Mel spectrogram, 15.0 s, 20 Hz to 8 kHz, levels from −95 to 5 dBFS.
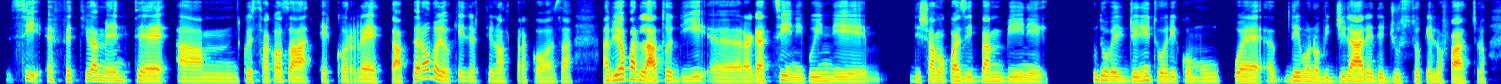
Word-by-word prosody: Sì, 215 -7 -2
effettivamente, 155 -4 0
uhm, 135 -1 -1
questa 150 -2 -3
cosa 145 -3 +3
è 155 -2 -8
corretta, 145 -5 +1
però, 210 +6 +3
volevo 170 - +4
chiederti 150 +1 -8
un'altra 135 0 -6
cosa. 130 +1 -5 0.3
Abbiamo 175 +5 +5
parlato 155 -5 +6
di, 140 +1 -5
uhm, 125 -3 -3
ragazzini, 135 +2 +1
quindi, 140 -1 -2
mhmm, 65 - -16 0.3
diciamo 145 -1 -1
quasi 140 -1 +1
bambini, 140 -2 -2 0.5
dove 160 -5 +1
i 140 -1 -5
genitori 145 -1 -1
comunque, 135 +1 -2
uhm, - - -7
devono 145 -4 0
vigilare 140 +2 +5
ed 135 - -6
è 130 - -1
giusto 135 +2 -7
che 130 - -5
lo 135 - -4
facciano. 115 -3 +1
140 Hz, 140 wpm, -25 LUFS, 135-150 Hz, 0.5 s, parlato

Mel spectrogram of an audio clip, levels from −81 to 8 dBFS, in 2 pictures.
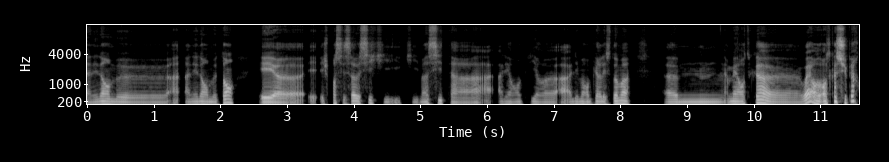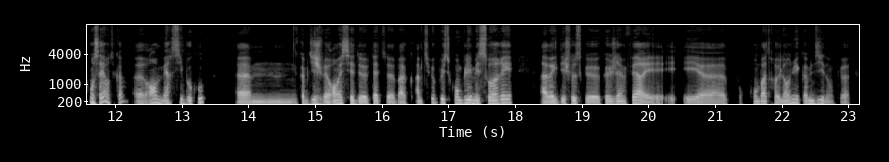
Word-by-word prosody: a - - -8
un - - -10
énorme 110 0 -1
heu, 95 -1 -6
un - - -7
un 105 - -10
énorme 105 -1 -3
temps 155 - +2 0.4
et 95 0 +5
heu, 90 -1 0
et - - -10
et - - -11
je - - -8
pense - - -5
c'est 100 - -9
ça 110 +6 +1
aussi 120 +3 -1
qui 100 -6 -15
qui 95 0 -18
m'incite 100 +6 -3
à 95 -3 -6
à - - -15
aller 105 -1 -11
remplir, 105 +1 -10
heu, 95 0 -8
à - - -5
aller 105 +1 -7
me 105 - -5
remplir 105 +1 -4
l'estomac. 120 +4 0 0.5
Hem, 100 0 -3
mais 110 0 +1
en 110 0 0
tout - - -23
cas, 145 -5 +6
heu, 100 -2 -4
ouais, - - +5
en 120 -3 +5
tout - - -8
cas 210 - +4
super 230 +3 +5
conseil, 180 +1 +3
en 205 - +1
tout - - -18
cas, 175 +4 -4 0.2
vraiment 110 +9 +1
merci 140 +3 -1
beaucoup, 140 +6 0 0.5
hem. 105 0 +1
Comme 115 - +1
dit, 145 +5 +2
je 120 - +2
vais 110 - +3
vraiment 115 +5 +5
essayer 130 +1 +3
de, 110 -3 +3
peut 115 +5 +1
être, 120 - -3
heu, 100 -2 +2
bah, 100 +1 0
co - - -20
un 115 - 0
petit 110 - -8
peu 170 - -2
plus 155 -1 0
combler 140 +1 +3
mes 130 - +4
soirées 140 +6 +3 0.4
avec 105 0 +4
des 110 - +1
choses 120 +3 +1
que 105 -2 +3
que 110 +2 0
j'aime 115 +1 +1
faire 140 +1 +4
et 100 -1 -2
et 105 -1 -2
et - - +3
heu, 100 0 -1 0.2
pour - - -24
combattre 115 0 -1
l'ennui, 120 +8 +1
comme 125 -2 0
dit 135 +3 0
donc, 95 -5 -10
heu. - - -6
105 Hz, 225 wpm, -23 LUFS, 100-125 Hz, 0.5 s, cas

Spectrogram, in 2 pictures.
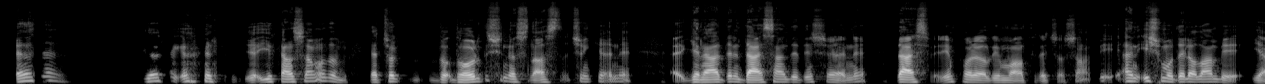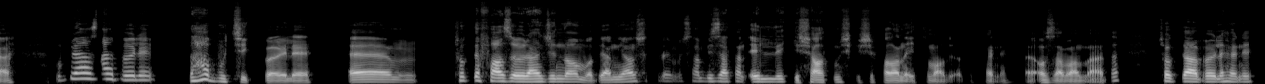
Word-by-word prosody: Evet, 160 +6 +2
evet. 170 -7 -11 0.8
Yo 145 +2 +2 0.2
yo 135 - -2 0.2
yok 140 -2 +2 0.3
ya - - -2 0.2
yanlış 120 +3 +3
anlamadım. 150 - -2 0.2
Ya, 110 - +1
çok 140 0 0 0.4
do - - 0
doğru 115 +4 +6
düşünüyorsun 130 -10 -3
aslında 110 -1 -1
çünkü, 130 -2 -7
hani, - - -6 0.4
eee, - - -1
genelde, 110 +3 +4
hani, 120 -3 -4
dershane 115 +3 +6
dediğin 115 0 -4
şey, 120 -2 -6
hani, - - -3 0.3
ders 110 +1 +7
vereyim, 120 - -4
para 110 -5 +2
alayım 100 +1 -1
mantığıyla 90 -2 -1
çalışan - - -10
bir, - - -9
hani, 150 0 +1
iş 155 -1 +1
modeli 130 -3 +2
olan 125 +1 +2
bir 375 +1 -2
yer. - - -3 0.4
Bu 190 +1 -18
biraz 260 -1 +1
daha, 245 -2 -2
böyle, 205 +1 -2 0.3
daha 175 -2 +1
butik 130 -6 -6
böyle. 85 0 +1 0.4
Emm, 115 -2 +3 0.4
çok 180 0 -7
da 180 - +2
fazla 150 -4 +4
öğrencinin 135 0 +4
olmadığı. 125 -7 -1
Yani, 105 +2 0
yanlış 135 +4 -1
hatırlamıyorsam 145 0 -15
biz 145 0 -6
zaten 135 -2 -2
50 130 0 -1
kişi, 100 -6 -4
60 105 +2 -1
kişi - - -11
falan 90 -1 +1
eğitim - - -6
alıyorduk, - - -9
hani, 80 - -9 0.3
o - - 0
zamanlarda. 85 - -3 0.4
Çok 150 -2 -1
daha, 135 -3 +7
böyle, 130 0 +2
hani, 130 -1 -3
130 Hz, 160 wpm, -25 LUFS, 110-145 Hz, 0.8 s, ders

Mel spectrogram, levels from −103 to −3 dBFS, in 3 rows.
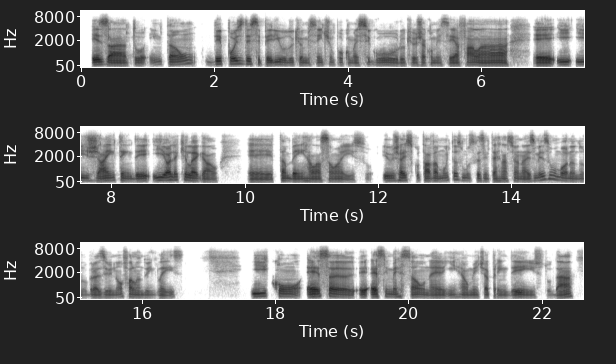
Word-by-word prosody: Exato. 90 -4 +4
Então, 115 +6 -2 0.2
depois 135 - +2
desse 125 -4 +2
período, 95 -1 -1
que - - -5
eu - - -5
me 90 - -8
senti 95 +2 -4
um - - -15
pouco 95 0 -10
mais 85 -1 -4
seguro, 95 -2 -2
que 90 - -10
eu 90 - -3
já - - 0
comecei 90 0 -4
a 85 - +1
falar, 95 -2 +3 0.3
eh, 90 0 +6
e 110 +2 0
e 110 0 -1
já 100 -1 +4
entender 100 -3 -1
e 120 +1 +1
olha 130 +2 +5
que 130 - -3
legal, 95 -8 +2 0.4
eh, 80 -1 -2
também 95 -4 0
em - - -4
relação 85 -1 +1
a 90 -1 -3
isso, 75 -1 -9 0.2
eu 100 +1 -2
já 110 +2 +2
escutava 100 -3 0
muitas 120 +9 -6
músicas 100 -4 -6
internacionais, 90 0 -3
mesmo 145 +9 -4
morando 95 -8 -4
no 85 -1 -16
Brasil 85 0 -3
e 85 - -7
não 95 +3 -7
falando 90 -5 -4
inglês 80 -4 -8 1.1
e 115 +2 +3
com 110 -3 0
essa 110 +2 +6 0.4
e 95 +1 +4
essa 100 +3 +5
imersão, 95 -1 -2
né, 85 0 -2
em 85 +1 -9
realmente 85 -1 -5
aprender, 85 +3 -2
em 85 -2 -4
estudar, 85 -1 -1
95 Hz, 160 wpm, -26 LUFS, 85-105 Hz, 1.1 s, eh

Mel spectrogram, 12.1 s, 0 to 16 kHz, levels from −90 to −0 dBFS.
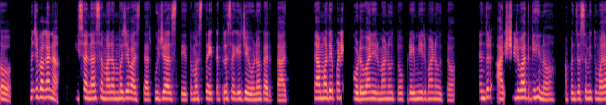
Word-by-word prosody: हो. 215 -3 +2 0.5
म्हणजे 270 +3 -1
बघा 285 -1 +5
ना, 235 -7 +2 0.4
की 230 - -8
सण-समारंभ 235 -2 +3
जेव्हा 240 -2 +2
असतात, 210 -1 -4
पूजा 230 0 +2
असते, 215 -2 -1
तर 210 - -9
मस्त 220 +2 -1
एकत्र 220 +1 -2
सगळे 225 -1 -1
जेवणं 210 -1 +2
करतात. 185 -3 -2 0.5
त्यामध्ये 250 +1 +4
पण 260 +1 -2
एक - - -25 0.2
गोडवा 220 0 +3
निर्माण 220 -1 -1
होतो, 220 -1 -4
प्रेम 220 +1 0
निर्माण 225 -1 -2
होतं. 195 -4 -6 0.5
त्यानंतर 255 +3 0 0.2
आशीर्वाद 260 +4 +2
घेणं, 225 -6 -1 0.2
आपण 215 +1 -5
जसं 230 +1 0
मी 235 - +1
तुम्हाला 220 -1 -1
225 Hz, 160 wpm, -20 LUFS, 215-240 Hz, 0.5 s, बघा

